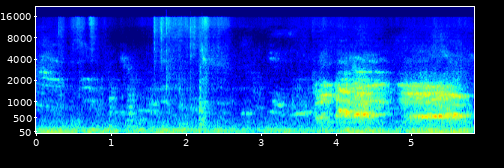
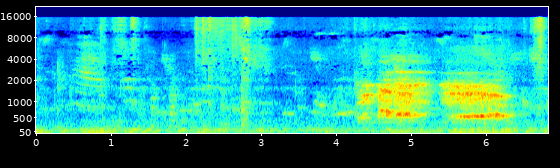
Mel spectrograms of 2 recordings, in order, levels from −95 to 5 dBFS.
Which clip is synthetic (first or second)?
first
